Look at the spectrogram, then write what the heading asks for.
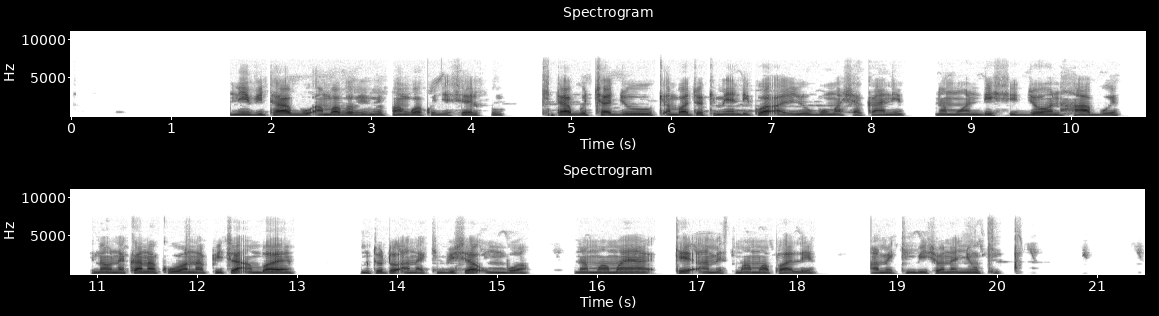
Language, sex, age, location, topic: Swahili, male, 18-24, Kisumu, education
